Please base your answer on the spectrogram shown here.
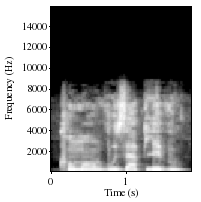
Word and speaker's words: Comment vous appelez-vous: So this is pronounced like that. Comment vous appelez-vous?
